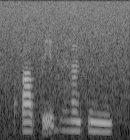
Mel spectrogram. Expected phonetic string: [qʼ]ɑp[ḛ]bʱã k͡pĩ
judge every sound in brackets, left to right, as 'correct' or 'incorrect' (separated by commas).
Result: incorrect, correct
